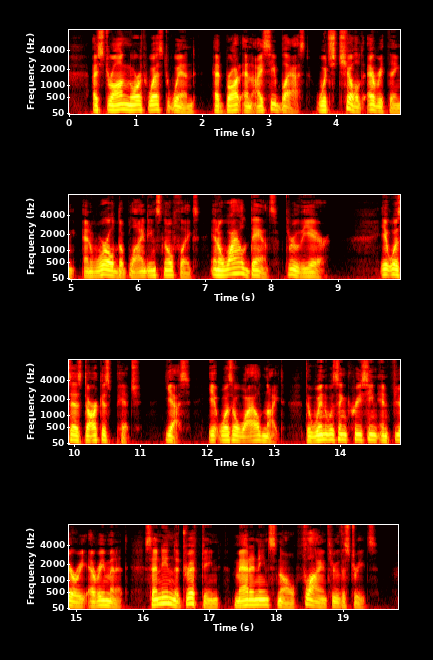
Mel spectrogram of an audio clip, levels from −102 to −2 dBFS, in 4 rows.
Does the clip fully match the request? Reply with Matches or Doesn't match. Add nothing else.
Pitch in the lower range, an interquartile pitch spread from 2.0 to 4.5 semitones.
Matches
